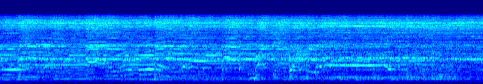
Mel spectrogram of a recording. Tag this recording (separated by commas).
Music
